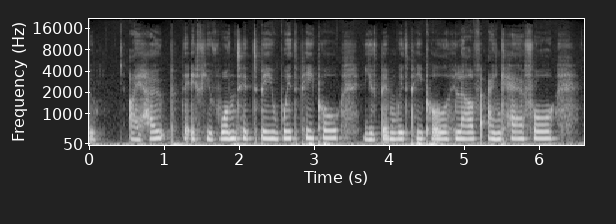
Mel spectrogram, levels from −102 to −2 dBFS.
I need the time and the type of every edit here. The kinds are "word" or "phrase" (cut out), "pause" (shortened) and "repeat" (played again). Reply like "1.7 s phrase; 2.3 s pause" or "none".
4.9 s word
